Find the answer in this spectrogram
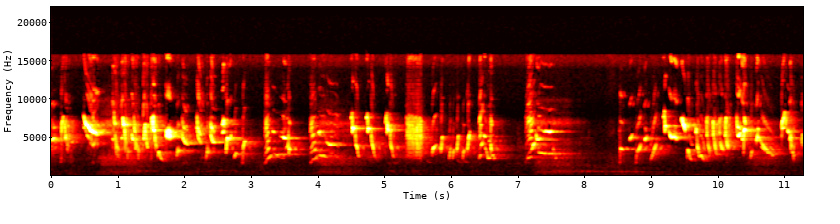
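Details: European goldfinch singing a fast, dense twitter of high, bright chirps and short buzzy trills, delivered in rapid bursts with a brief pause near the middle before the twittering resumes.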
